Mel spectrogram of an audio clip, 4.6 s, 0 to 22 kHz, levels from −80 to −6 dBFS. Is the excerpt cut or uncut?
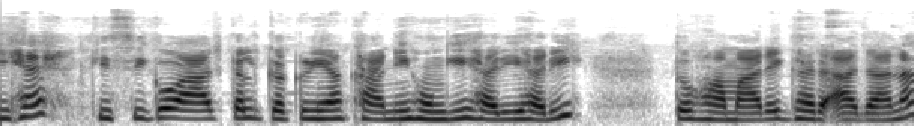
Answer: uncut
